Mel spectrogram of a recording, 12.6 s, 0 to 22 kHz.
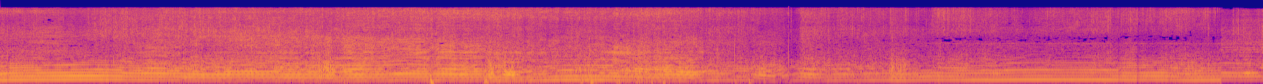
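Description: Ozito 18V cordless grass trimmer starting abruptly and running with a steady electric-motor whine over a hiss; its pitch sags briefly several times as the spinning line bites into grass.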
